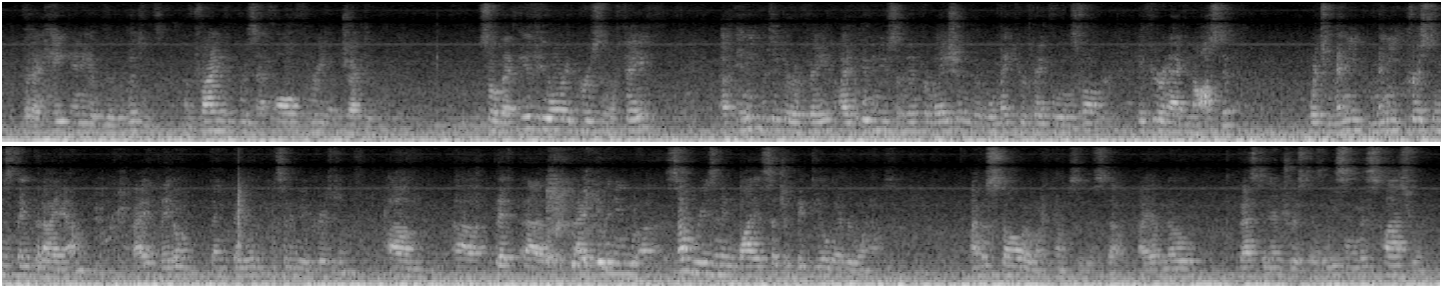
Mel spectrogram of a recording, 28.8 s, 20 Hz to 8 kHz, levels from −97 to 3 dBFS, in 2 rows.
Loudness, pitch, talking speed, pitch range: -31 LUFS, 85 Hz, 210 wpm, 80-95 Hz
